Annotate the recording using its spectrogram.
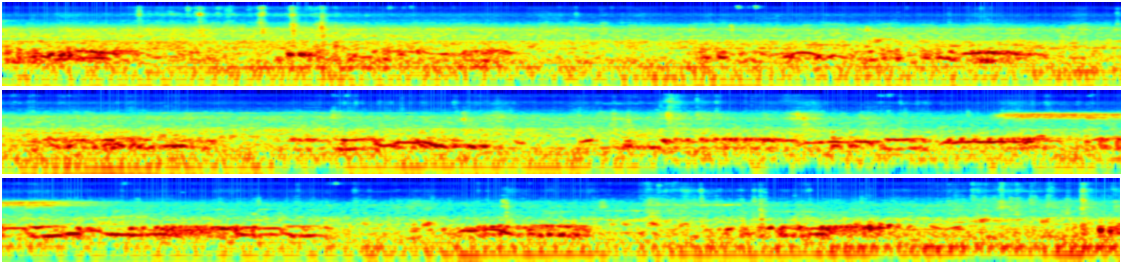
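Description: Pigeons coo with low, throaty warbles close by.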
